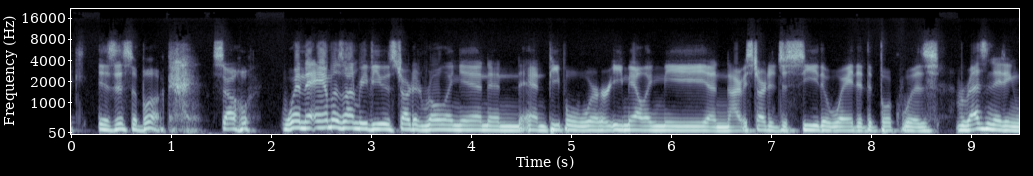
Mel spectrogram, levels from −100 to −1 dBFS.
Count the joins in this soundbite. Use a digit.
1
